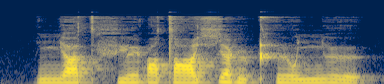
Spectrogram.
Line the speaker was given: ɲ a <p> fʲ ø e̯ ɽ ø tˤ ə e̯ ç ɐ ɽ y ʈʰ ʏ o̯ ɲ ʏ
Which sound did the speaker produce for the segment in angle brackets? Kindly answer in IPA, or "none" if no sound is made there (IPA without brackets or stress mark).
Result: t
